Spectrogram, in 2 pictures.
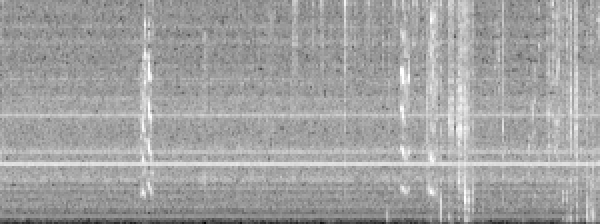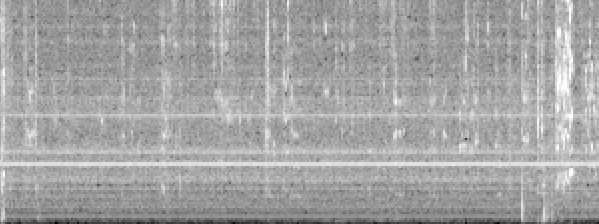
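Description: Clicks, scrapes and small rattles of a small screwdriver and tiny screws on the plastic fan shroud of a graphics card cooler as the fans are screwed back in. They come in short scattered bursts, most clustered about four seconds in and again near the end, over a faint steady high-pitched tone.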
